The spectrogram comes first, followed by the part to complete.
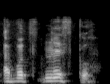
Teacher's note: La th como la pronuncia en inglés, como no es una t seca como la de nosotros. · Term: la teta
